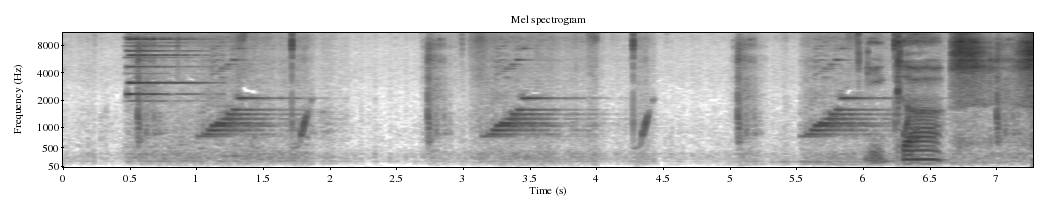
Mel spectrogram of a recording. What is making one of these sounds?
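Short rising electronic chimes play from a game.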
